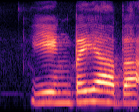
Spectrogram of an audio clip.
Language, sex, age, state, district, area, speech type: Manipuri, female, 30-45, Manipur, Tengnoupal, rural, read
